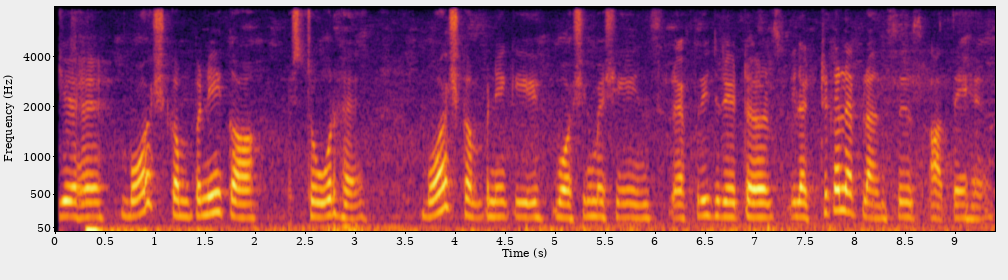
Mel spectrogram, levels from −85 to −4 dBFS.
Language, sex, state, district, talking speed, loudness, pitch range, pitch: Hindi, female, Chandigarh, Chandigarh, 110 wpm, -16 LUFS, 185-205 Hz, 195 Hz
